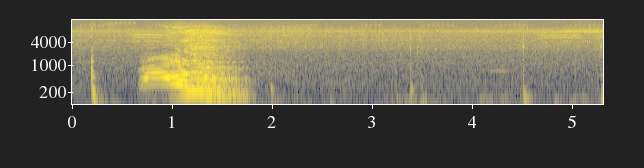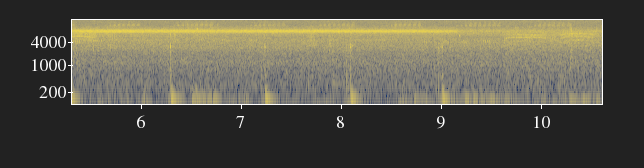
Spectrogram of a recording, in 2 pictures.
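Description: Amur tiger giving one loud, drawn-out moaning call about a second in, the call of a tiger separated from its sibling. Faint soft ticks follow about once a second.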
